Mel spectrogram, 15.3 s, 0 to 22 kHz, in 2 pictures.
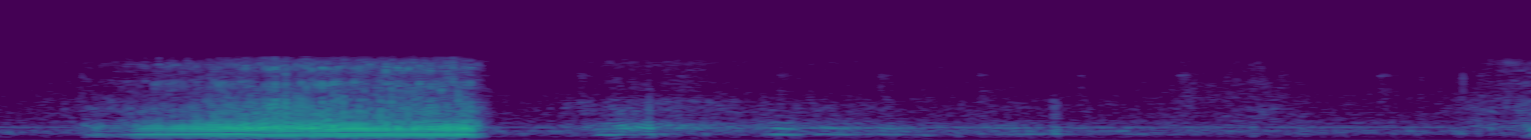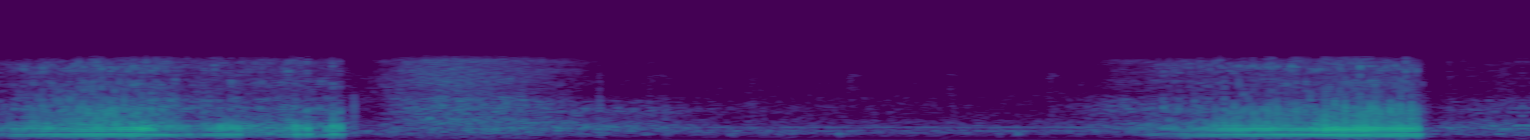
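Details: A 9-month-old Great Dane puppy snores in long, rumbling breaths, loud inhales separated by quieter wheezy exhales, keeping everyone awake.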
